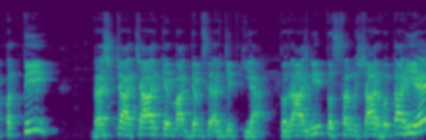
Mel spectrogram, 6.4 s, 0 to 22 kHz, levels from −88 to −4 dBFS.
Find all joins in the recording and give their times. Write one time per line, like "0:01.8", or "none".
0:04.0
